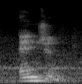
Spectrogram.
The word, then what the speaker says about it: engine: It's the first syllable. Engine. So the gine becomes gin.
